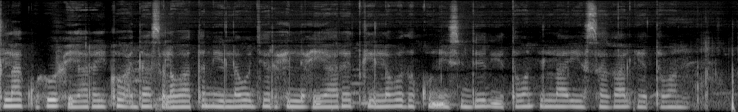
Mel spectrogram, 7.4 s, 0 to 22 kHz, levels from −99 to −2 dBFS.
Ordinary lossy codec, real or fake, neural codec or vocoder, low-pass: none; real; none; none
